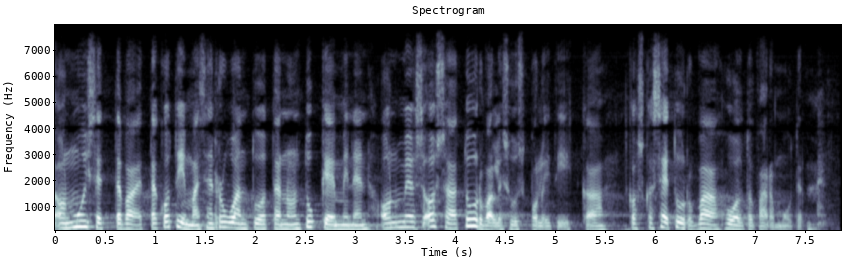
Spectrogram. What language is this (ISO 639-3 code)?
fin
